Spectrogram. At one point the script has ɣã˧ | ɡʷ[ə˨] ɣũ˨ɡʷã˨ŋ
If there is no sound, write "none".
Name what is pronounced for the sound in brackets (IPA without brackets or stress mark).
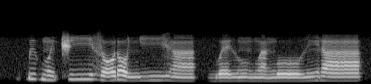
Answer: ɛ˨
